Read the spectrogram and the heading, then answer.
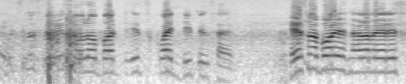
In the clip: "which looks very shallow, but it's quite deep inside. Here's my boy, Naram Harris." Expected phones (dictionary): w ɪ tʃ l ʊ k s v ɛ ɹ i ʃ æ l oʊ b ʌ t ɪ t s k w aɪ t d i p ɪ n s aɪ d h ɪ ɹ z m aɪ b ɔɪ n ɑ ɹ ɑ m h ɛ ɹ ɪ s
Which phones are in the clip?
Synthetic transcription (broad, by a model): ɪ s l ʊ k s v ɛ ɹ i s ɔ l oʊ b ʌ t ɪ t s k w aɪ t d i p ɪ n s aɪ d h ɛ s m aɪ b ɔɪ n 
